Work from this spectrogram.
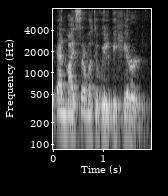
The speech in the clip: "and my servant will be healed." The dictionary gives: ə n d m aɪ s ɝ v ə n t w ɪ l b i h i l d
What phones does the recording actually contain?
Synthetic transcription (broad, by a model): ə n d m aɪ s ɝ v ə n t w ɪ l b i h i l d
